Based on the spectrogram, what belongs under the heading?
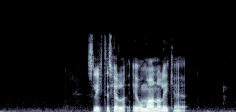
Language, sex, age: Norwegian, male, 21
